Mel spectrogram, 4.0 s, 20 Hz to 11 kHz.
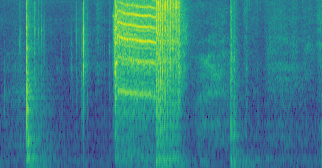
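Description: A cordless impact driver runs for just under a second with a steady high whine, driving a screw into a 2x4 wooden block. A sharp knock comes shortly before it and a short click after.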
